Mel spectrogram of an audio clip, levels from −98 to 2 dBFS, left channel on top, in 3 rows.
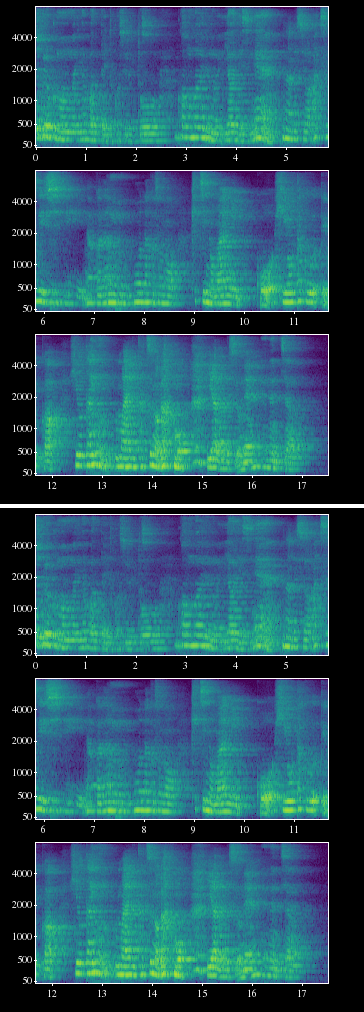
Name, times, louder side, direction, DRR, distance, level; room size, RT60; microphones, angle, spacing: voice 1, 0.0-2.4 2.9-4.7 6.1-6.5 7.2-7.7 12.8-13.1 16.2-16.8, left 1 dB, 40° left, -4 dB, 1.9 m, -24 dB
voice 2, 4.9-7.4 7.8-8.6 9.0-9.9 10.3-12.0 12.4-12.9 13.3-16.2, right 1 dB, 5° right, -3 dB, 0.5 m, -21 dB
7.5 x 3.9 x 5.0 m, 1.2 s
head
